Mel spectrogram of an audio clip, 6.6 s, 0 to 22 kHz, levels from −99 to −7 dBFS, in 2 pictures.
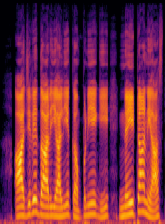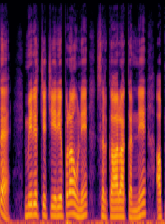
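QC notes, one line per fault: No faults to note.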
